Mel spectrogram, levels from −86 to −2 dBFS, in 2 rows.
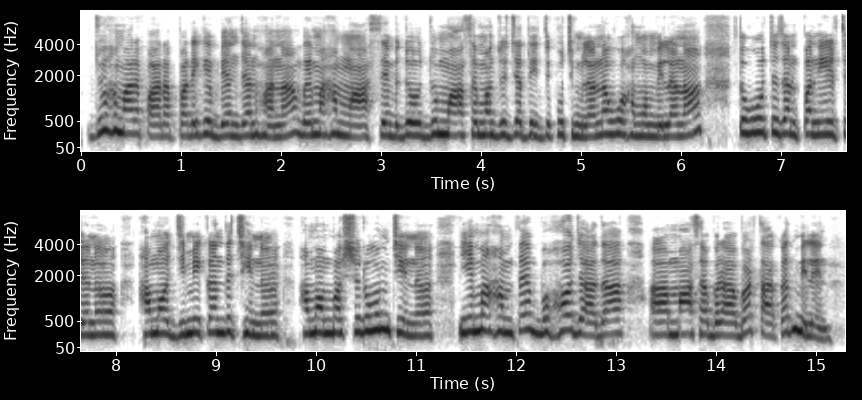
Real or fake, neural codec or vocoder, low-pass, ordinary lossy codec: fake; vocoder, 44.1 kHz, 128 mel bands every 512 samples, BigVGAN v2; 7.2 kHz; none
